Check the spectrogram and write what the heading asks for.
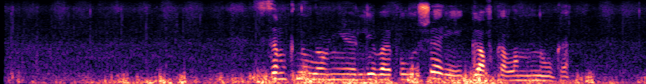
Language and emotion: Russian, angry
